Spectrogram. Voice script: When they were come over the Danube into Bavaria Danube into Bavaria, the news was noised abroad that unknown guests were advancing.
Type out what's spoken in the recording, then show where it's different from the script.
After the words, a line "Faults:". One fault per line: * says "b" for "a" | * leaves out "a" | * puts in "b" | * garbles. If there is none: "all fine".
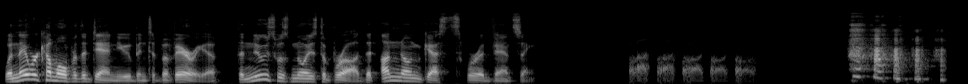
When they were come over the Danube into Bavaria, the news was noised abroad that unknown guests were advancing.
Faults:
* leaves out "Danube into Bavaria"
